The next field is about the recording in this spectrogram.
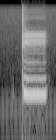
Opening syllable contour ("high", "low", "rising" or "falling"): high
